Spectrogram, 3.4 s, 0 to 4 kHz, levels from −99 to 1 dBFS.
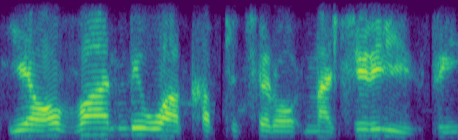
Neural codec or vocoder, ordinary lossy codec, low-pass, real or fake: none; Opus, 24 kbps; 3.6 kHz; real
